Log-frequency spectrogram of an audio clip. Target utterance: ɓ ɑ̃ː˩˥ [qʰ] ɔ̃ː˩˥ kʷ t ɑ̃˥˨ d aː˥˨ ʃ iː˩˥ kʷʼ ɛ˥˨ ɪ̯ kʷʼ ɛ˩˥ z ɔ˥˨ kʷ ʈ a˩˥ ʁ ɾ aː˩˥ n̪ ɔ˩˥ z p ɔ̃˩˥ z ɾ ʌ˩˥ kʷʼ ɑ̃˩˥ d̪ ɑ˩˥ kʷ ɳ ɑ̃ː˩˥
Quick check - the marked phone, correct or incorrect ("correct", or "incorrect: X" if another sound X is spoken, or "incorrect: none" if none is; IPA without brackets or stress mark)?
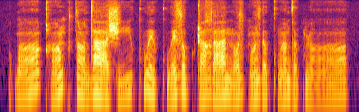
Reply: correct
